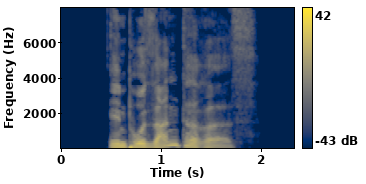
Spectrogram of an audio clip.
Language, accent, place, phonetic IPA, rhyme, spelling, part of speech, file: German, Germany, Berlin, [ɪmpoˈzantəʁəs], -antəʁəs, imposanteres, adjective, De-imposanteres.ogg
- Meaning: strong/mixed nominative/accusative neuter singular comparative degree of imposant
